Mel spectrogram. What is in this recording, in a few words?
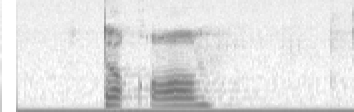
ixil; apu alar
